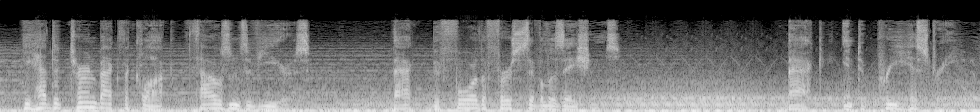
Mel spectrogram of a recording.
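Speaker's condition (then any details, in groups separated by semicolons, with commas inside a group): No condition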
